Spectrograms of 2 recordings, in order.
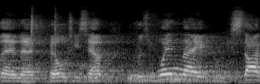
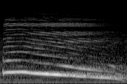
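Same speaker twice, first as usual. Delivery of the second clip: even higher, louder falsetto ooh; 8 dB louder than usual. Shown as a demonstration. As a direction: push the hoot up a step. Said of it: "a little bit higher".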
